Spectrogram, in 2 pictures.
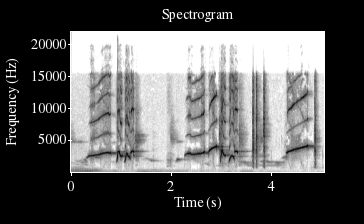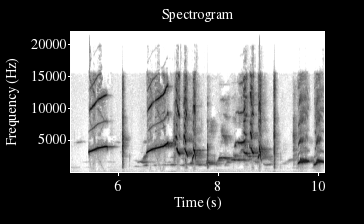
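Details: A white-rumped shama sings a lure song meant to draw other shamas into answering: short clear whistled phrases, each rising then dropping, separated by brief pauses and crisp high clicks, with a low rumble at the start.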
